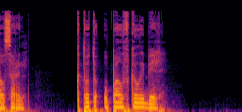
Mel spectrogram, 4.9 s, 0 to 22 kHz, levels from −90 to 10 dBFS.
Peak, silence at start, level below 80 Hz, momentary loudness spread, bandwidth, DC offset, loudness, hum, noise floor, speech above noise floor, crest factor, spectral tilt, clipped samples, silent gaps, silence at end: 0 dBFS; 0 s; -24 dBFS; 14 LU; 15.5 kHz; under 0.1%; -14 LUFS; none; -68 dBFS; 56 dB; 14 dB; -6 dB/octave; under 0.1%; none; 1.55 s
